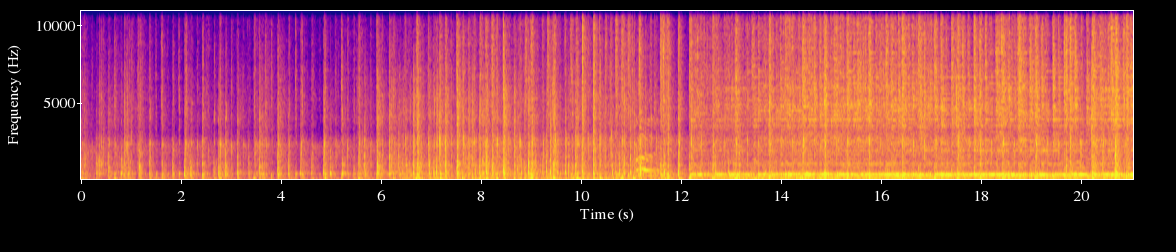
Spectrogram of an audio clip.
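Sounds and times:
boots striking stage floor: 0.0 - 21.0
short vocal call: 11.1 - 11.6.

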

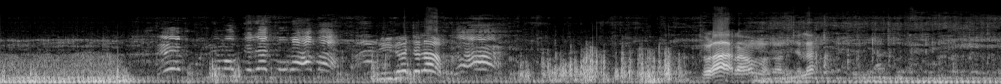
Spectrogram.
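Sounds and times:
small motorcycle engines running: 0.0 - 10.0.

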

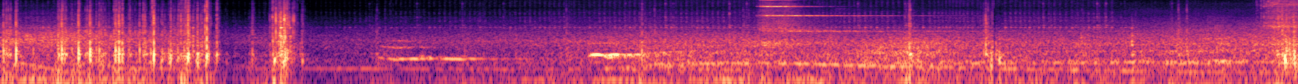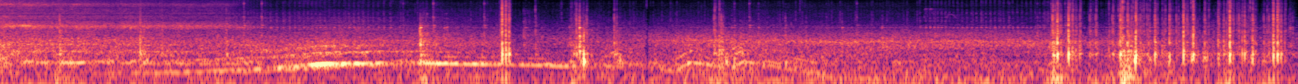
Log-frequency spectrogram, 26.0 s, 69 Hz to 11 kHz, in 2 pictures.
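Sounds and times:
road traffic rumble: 0.0 - 25.9
short metallic ring: 7.6 - 9.9.

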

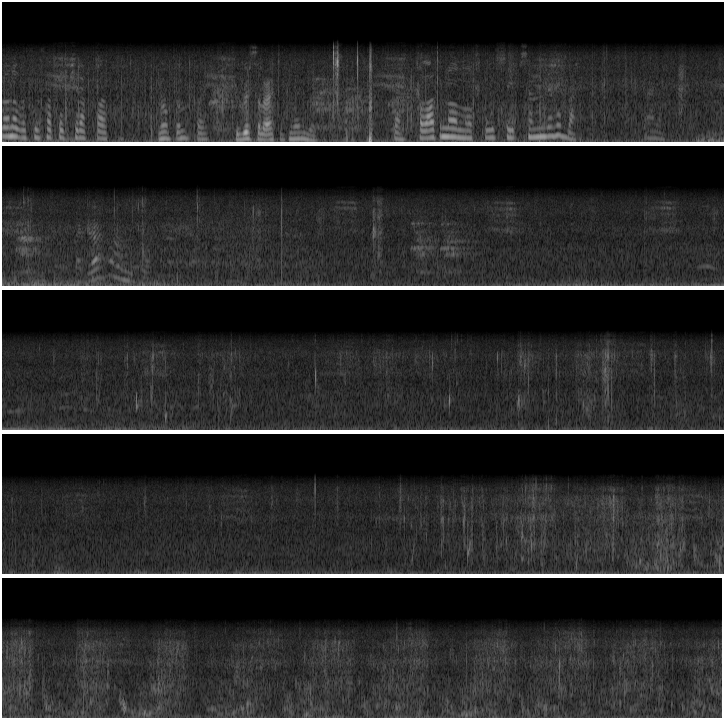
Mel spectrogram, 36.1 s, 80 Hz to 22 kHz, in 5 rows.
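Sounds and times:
floodwater sloshing and splashing: 0.0 - 36.0.

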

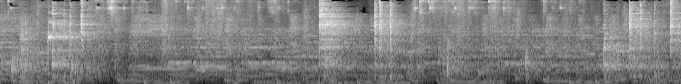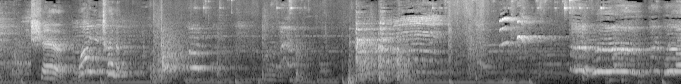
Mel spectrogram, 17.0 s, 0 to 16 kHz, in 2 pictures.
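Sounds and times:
dinner plates clinking: 0.0 - 3.1, 7.5 - 8.8, 10.2 - 15.8
background music with steady beat: 0.0 - 17.0.

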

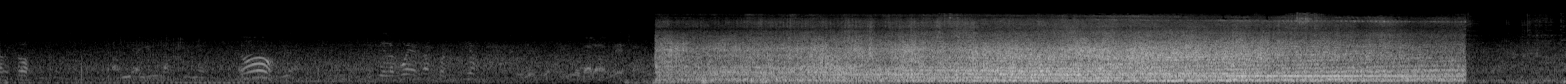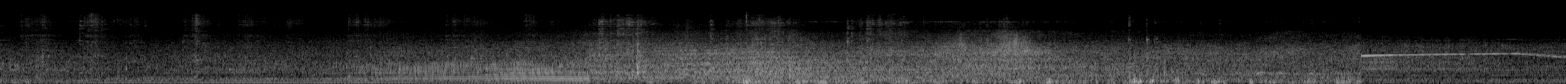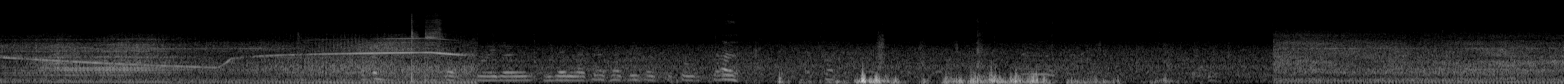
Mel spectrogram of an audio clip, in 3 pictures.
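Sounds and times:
steady outdoor hum: 0.0 - 46.9
aircraft passing low overhead: 6.4 - 36.2, 43.9 - 46.9
high whistling tone: 29.3 - 32.4.

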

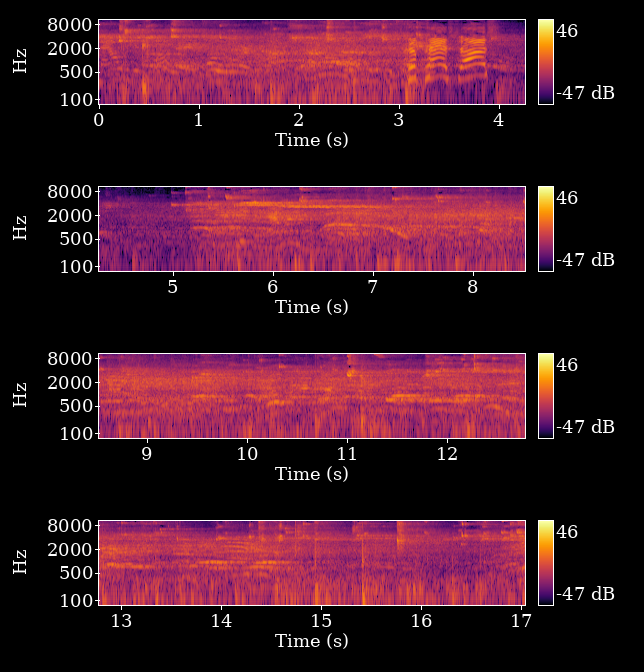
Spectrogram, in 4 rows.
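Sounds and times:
voices in a hall: 0.0 - 17.0.

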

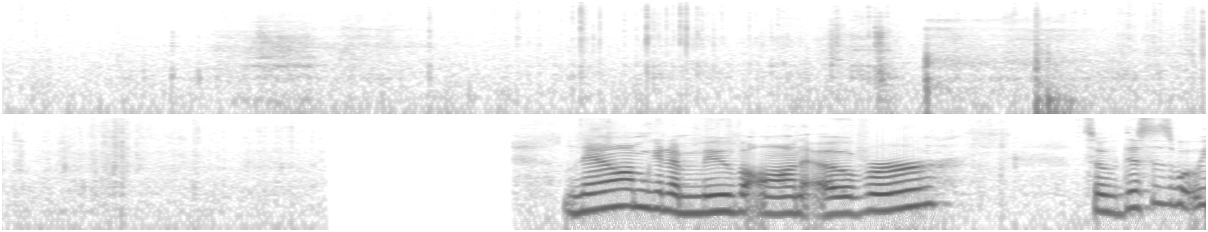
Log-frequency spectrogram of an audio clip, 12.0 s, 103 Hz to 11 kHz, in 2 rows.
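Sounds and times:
artificial flowers rustling: 1.0 - 7.7.

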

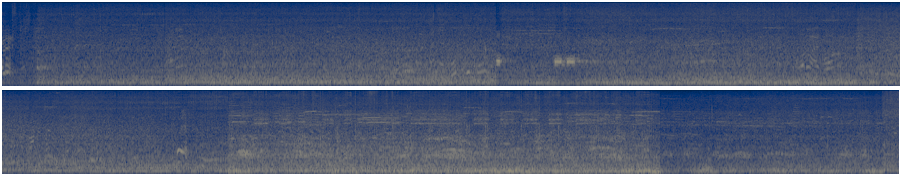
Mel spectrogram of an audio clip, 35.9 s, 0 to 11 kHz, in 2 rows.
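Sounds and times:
motorbike and vehicle traffic: 0.0 - 35.9
indistinct crowd voices: 15.6 - 35.9.

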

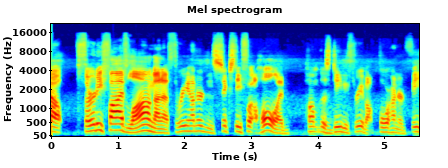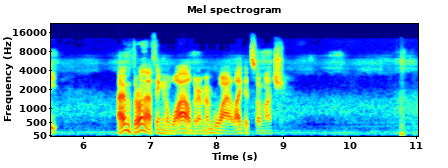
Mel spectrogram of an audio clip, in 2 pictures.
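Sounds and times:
faint insect chirping: 0.0 - 11.0
short thump: 10.7 - 11.0.

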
